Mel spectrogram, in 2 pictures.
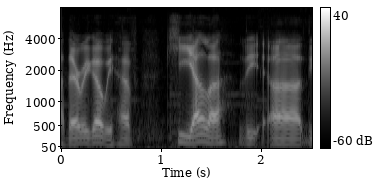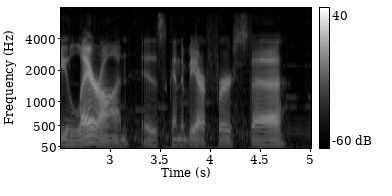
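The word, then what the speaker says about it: Kjelle: Um, I believe that the way you pronounce this name is Kiela. Um, when I first played Fire Emblem Awakening, I did pronounce it Kajil because I'm just that basic. Um, but yeah, so I'm pretty sure it's pronounced Kiela.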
